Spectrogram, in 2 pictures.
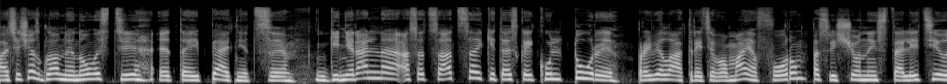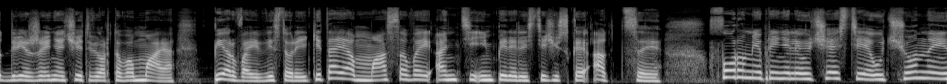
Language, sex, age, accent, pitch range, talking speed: Russian, female, 20-39, native, 195-235 Hz, 100 wpm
